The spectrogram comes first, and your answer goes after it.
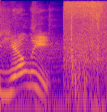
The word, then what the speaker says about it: Yelich: it to you again rhyming with belly is Yeley tenuous but suppose it works Christian Yelich not one but two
